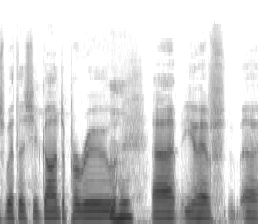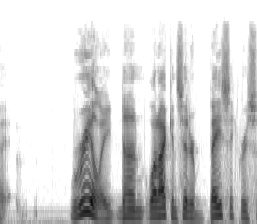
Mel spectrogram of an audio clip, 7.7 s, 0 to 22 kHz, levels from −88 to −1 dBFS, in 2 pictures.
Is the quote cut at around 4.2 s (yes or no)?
yes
